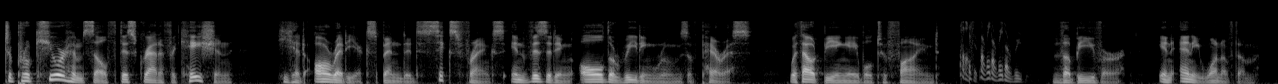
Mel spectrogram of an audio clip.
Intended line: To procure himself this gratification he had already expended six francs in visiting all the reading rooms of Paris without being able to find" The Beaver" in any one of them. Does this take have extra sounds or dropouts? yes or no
yes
